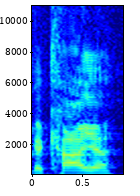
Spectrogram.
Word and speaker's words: Achaia: Baskaino, B-A-S-K-A-I-N-O. Baskaino. Baskai. Anytime you see A-I in a Greek word or in the Bible, really, it comes from Greek, you pronounce it I. You hear me? You pronounce the I like Achaia, A-C-H-A-I-A. The A-I is A-E, A-E, like they do in Spanish. A-E, Achaia. That's how you do it.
